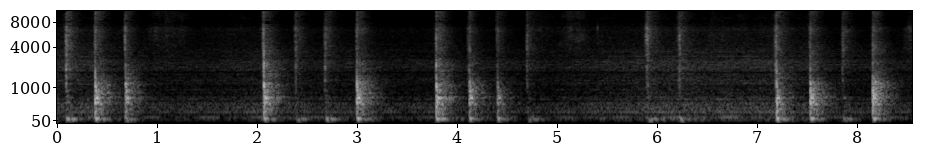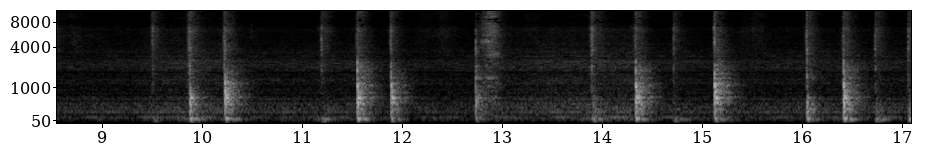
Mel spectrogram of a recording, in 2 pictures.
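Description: A knife chops leafy greens on a cutting board with repeated sharp thuds.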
